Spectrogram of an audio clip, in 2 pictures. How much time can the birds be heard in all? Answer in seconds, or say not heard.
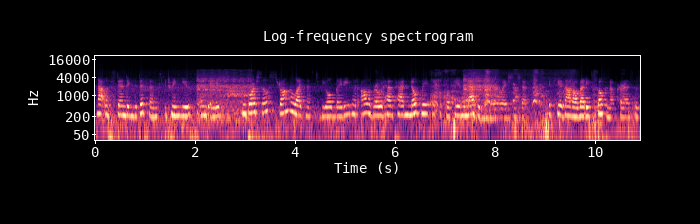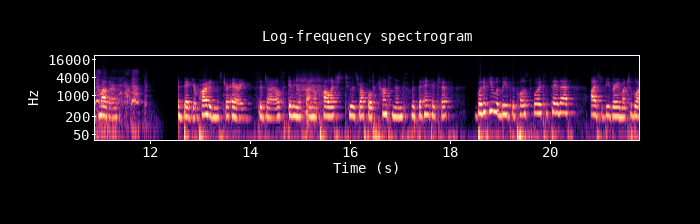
not heard.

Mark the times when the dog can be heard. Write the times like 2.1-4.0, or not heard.
5.5-11.9.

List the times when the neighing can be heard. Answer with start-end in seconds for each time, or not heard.
2.0-3.2, 7.3-8.1, 14.9-15.6.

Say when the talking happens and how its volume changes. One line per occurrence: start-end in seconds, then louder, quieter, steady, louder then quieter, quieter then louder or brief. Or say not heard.
0.0-11.4 steady
12.6-21.7 steady.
